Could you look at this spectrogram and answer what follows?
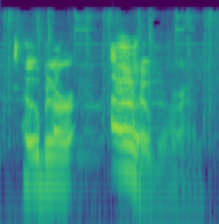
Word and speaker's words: Toblerone: Toblerone. It's like Tobler and then one. Toblerone.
